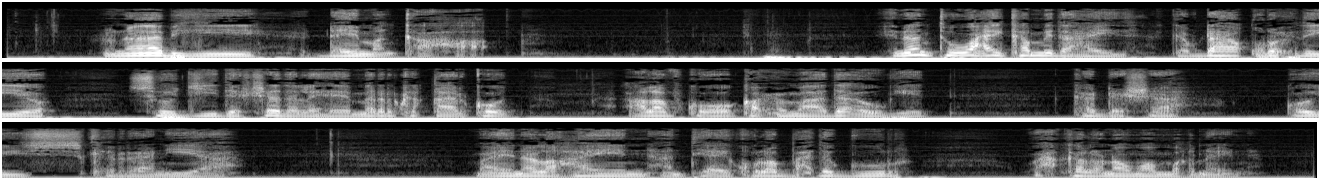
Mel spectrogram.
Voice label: Somali M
